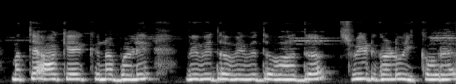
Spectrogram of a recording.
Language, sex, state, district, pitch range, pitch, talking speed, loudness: Kannada, male, Karnataka, Bangalore, 225-245 Hz, 235 Hz, 130 wpm, -12 LUFS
